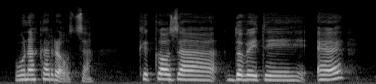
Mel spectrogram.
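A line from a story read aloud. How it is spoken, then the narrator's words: Stammering. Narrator (Italian): balbettò Newman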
